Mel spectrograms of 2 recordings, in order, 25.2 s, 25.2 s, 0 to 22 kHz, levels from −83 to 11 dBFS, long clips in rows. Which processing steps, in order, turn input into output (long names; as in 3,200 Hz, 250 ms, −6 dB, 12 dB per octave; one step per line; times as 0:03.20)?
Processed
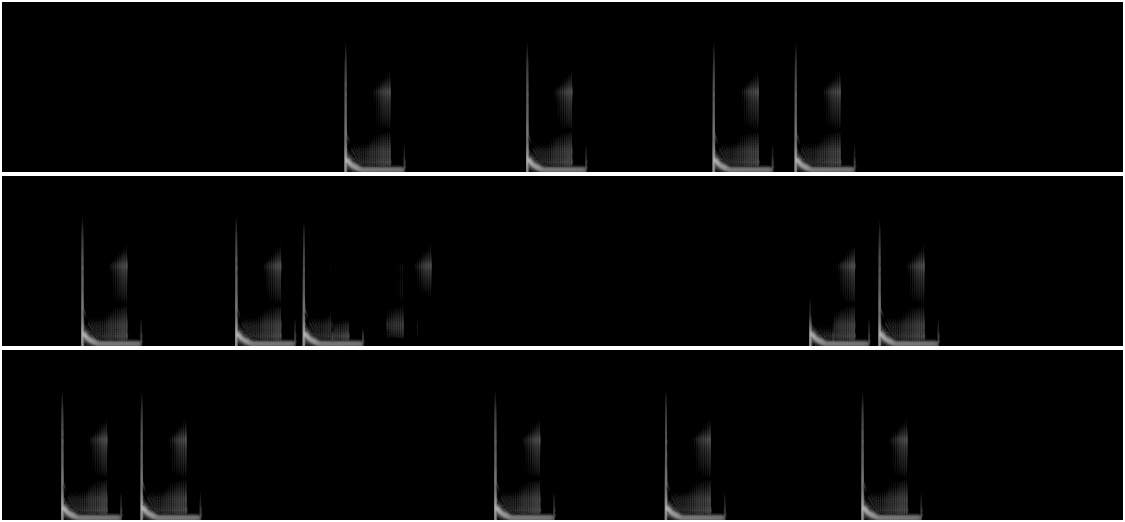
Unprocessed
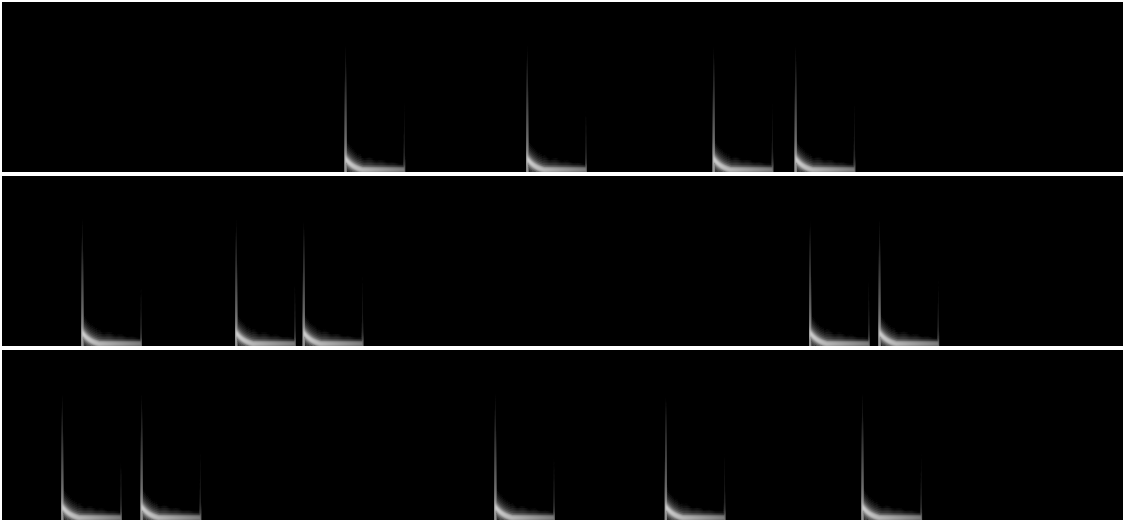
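loose part that buzzes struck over −30 dBFS, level −21 dBFS
high-pass filter 84 Hz 6 dB per octave
notch filter 980 Hz, Q 7.1
treble cut that deepens with the level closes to 530 Hz, closed at −16 dBFS
graphic EQ with 10 bands 125 Hz +6 dB, 250 Hz +11 dB, 500 Hz +10 dB, 1,000 Hz −11 dB
noise gate −38 dBFS, range −10 dB
downward compressor 8 to 1, threshold −28 dBFS, peak gain reduction 27 dB
high-frequency loss of the air 160 metres
0:10.88–0:14.64: three-band delay without the direct sound lows, mids, highs 410/620 ms, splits 370/1,300 Hz
level +2.5 dB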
